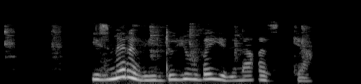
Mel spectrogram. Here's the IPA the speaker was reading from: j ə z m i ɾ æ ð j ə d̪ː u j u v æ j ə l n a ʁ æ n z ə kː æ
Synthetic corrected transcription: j ə z m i ɾ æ ð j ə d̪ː u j u v æ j ə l n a ʁ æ z ə kː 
